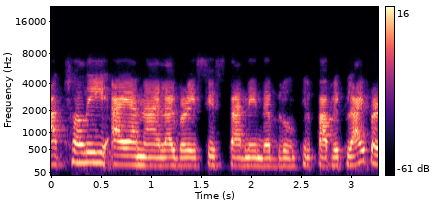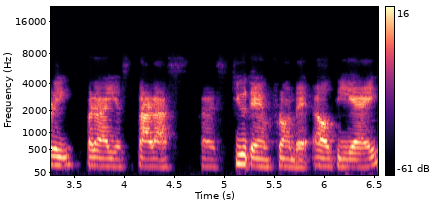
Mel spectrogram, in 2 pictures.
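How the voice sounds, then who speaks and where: A woman with a Spanish accent speaks at a fairly quick pace in a very deep, low pitch with ordinary pitch variation. Her tone is bright and sharp, against a quiet background. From Peru. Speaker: library assistant and former adult learner. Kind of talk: panel self-introduction.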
